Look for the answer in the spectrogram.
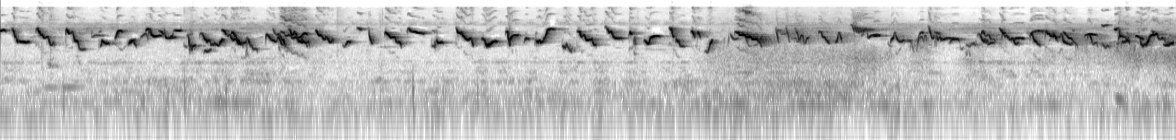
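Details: Kecial kuning, or lemon-bellied white-eye, singing nonstop as a prompt for a silent bird: a long, fast, continuous string of high bright chirps and trills with little variation.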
